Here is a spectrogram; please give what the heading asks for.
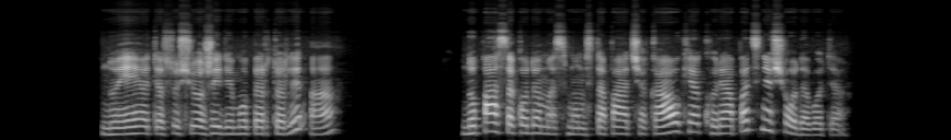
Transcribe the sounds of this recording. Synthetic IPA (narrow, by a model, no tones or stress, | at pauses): nʊeːjoːt̪ʲɛsʊʃʲuɔʒɐɪd̪ʲɪmʊpʲɛɾt̪oːlʲɪʔɐ | nʊpɑːsɐkoːd̪ɐmɐsmʊmst̪ɐpɑːt͡ʃʲɛkɑˑʊkʲɛkʊɾʲæpɐt̪snʲɛʃʲoːd̪ɐʋoːt̪ʲɛ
